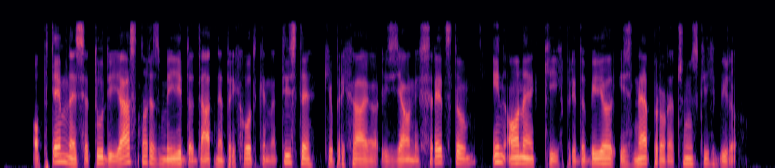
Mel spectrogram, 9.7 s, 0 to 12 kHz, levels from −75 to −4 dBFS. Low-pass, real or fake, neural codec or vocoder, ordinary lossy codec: 7.2 kHz; fake; codec, 16 kHz, 4 kbps, FreqCodec, larger model; none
